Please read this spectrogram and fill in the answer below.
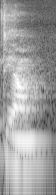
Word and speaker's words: tient: La primera, la segunda y la tercera persona del singular se pronuncian igual, je tiens, tu tiens, il tient. Las desinencias SS y T no se pronuncian, encontramos un mismo radical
